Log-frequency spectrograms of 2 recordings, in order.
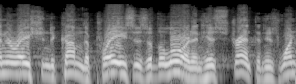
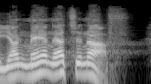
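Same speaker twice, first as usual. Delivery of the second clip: mock-stern, put-on stern tone. Recounting telling off a child whose parents weren't controlling him, retelling a stern rebuke. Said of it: "I had to sternly say".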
